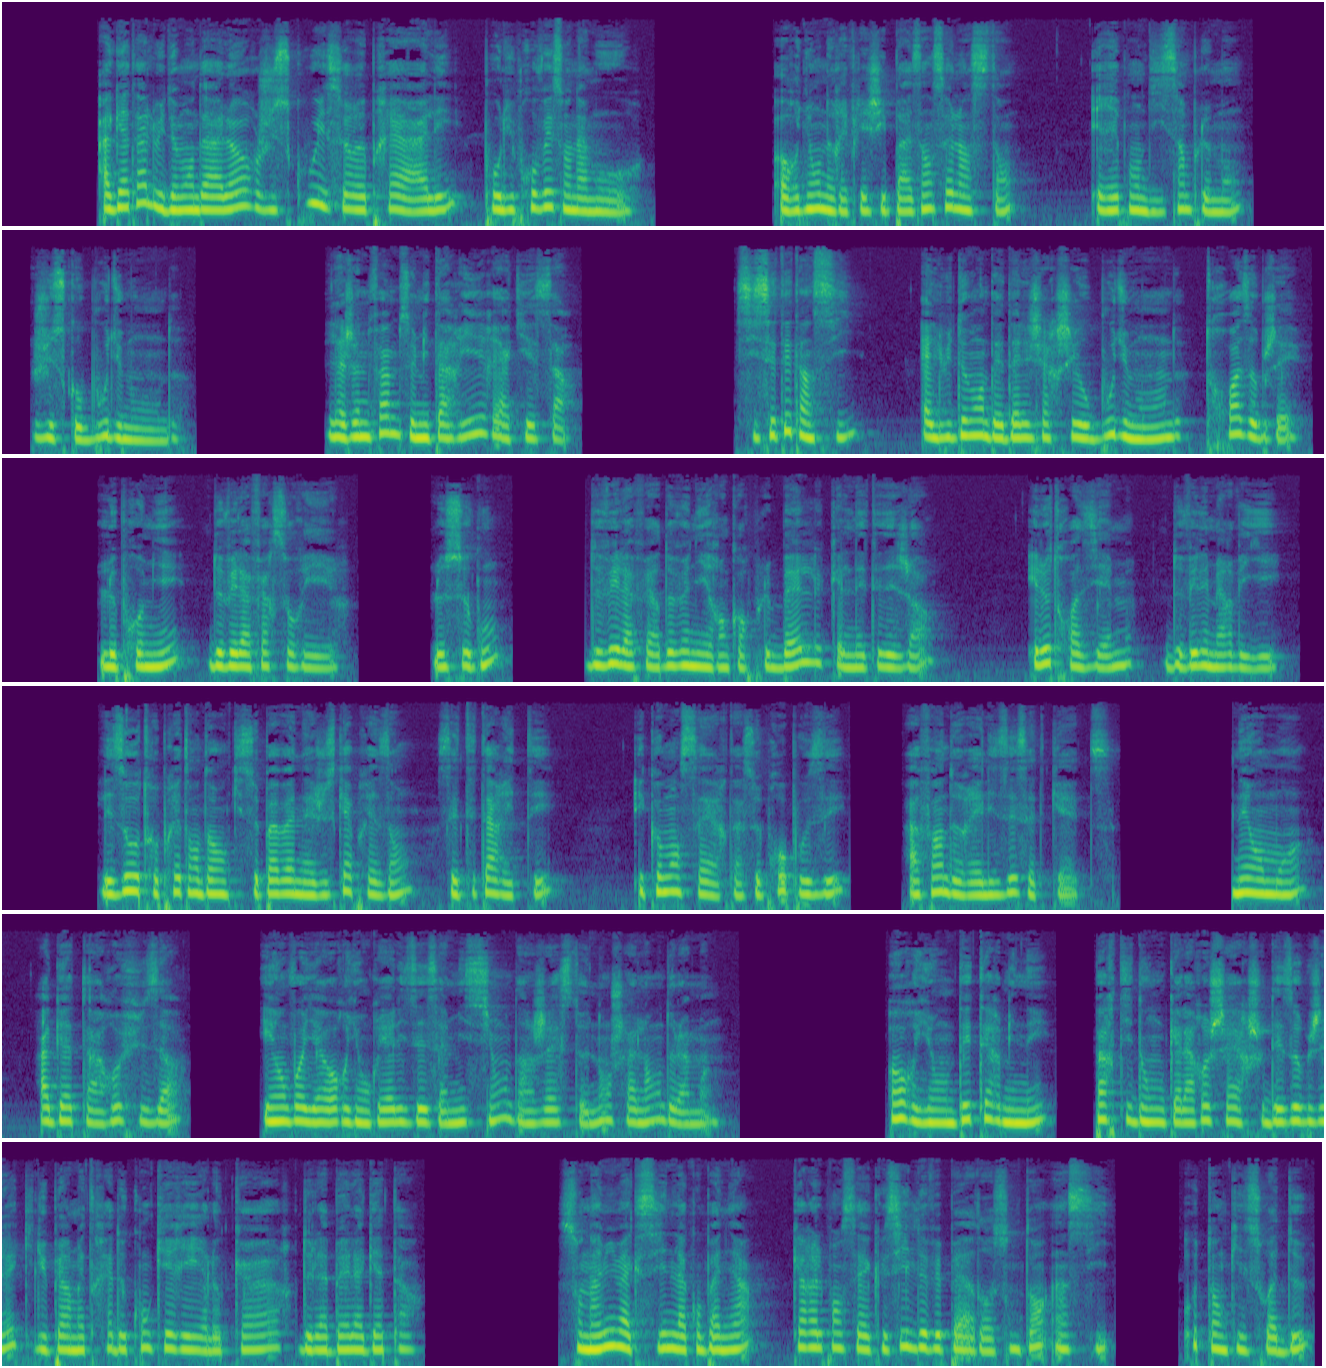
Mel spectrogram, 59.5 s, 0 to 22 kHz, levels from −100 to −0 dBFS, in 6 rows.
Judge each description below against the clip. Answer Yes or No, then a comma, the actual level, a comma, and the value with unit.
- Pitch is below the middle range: No, high, 210 Hz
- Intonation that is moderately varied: No, narrow, 2.3 semitones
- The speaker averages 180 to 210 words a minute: No, average, 150 wpm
